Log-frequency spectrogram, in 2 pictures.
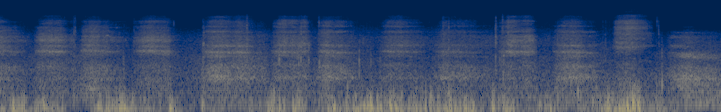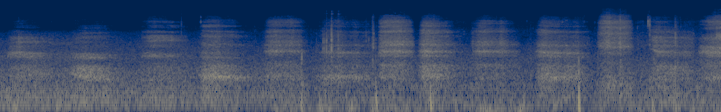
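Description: Footsteps climb stone steps at a steady pace.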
